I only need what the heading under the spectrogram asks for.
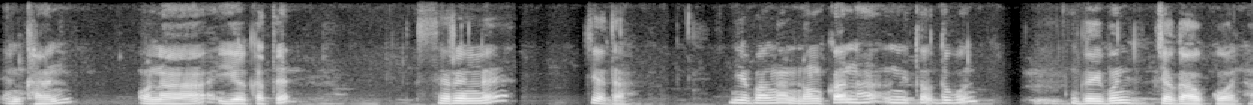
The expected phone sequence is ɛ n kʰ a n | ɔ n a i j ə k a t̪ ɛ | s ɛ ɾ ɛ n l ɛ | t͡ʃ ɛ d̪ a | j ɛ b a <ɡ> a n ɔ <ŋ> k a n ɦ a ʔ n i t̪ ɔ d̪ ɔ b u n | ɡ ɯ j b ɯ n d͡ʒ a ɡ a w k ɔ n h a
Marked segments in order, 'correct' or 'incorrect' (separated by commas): incorrect, correct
